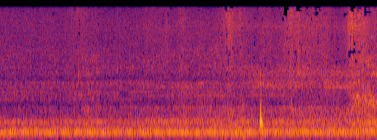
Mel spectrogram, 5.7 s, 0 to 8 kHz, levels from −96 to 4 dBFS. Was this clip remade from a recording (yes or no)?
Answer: no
